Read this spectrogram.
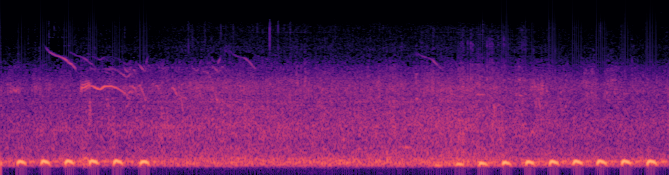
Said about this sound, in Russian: Это сова. Сова болотная.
